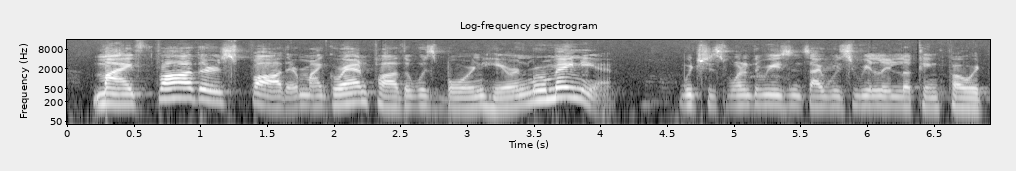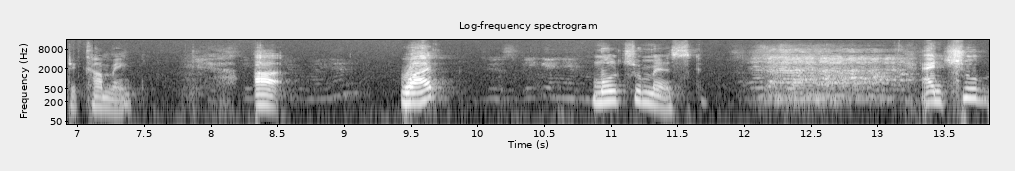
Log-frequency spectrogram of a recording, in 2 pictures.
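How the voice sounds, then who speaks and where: Speaking with a New York accent, a woman uses a fairly low pitch with very wide swings. She goes at a fairly slow pace with long, frequent pauses, and there is noticeable background noise. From US Northeast, New York City (Manhattan). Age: 80s+. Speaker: actress and acting teacher. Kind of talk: panel talk.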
